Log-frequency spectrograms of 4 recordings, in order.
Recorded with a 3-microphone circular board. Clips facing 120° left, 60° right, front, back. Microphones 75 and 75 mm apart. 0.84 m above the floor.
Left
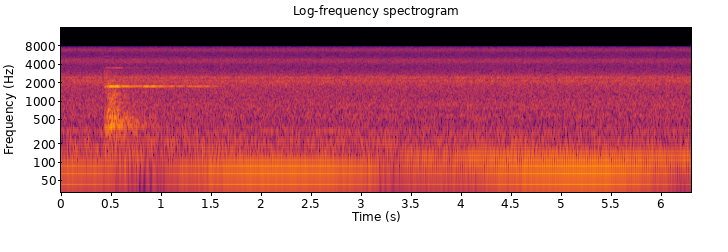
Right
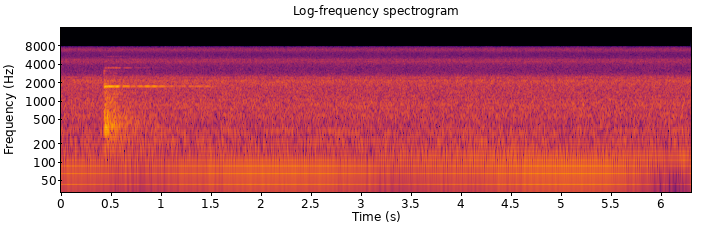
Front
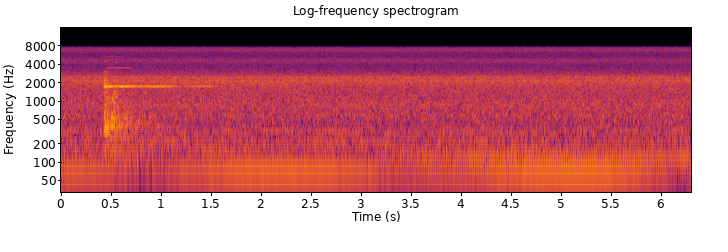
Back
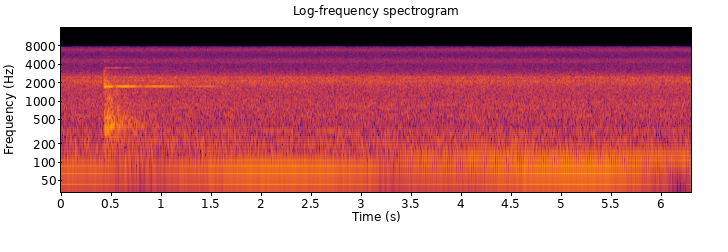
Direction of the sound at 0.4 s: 75° right.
